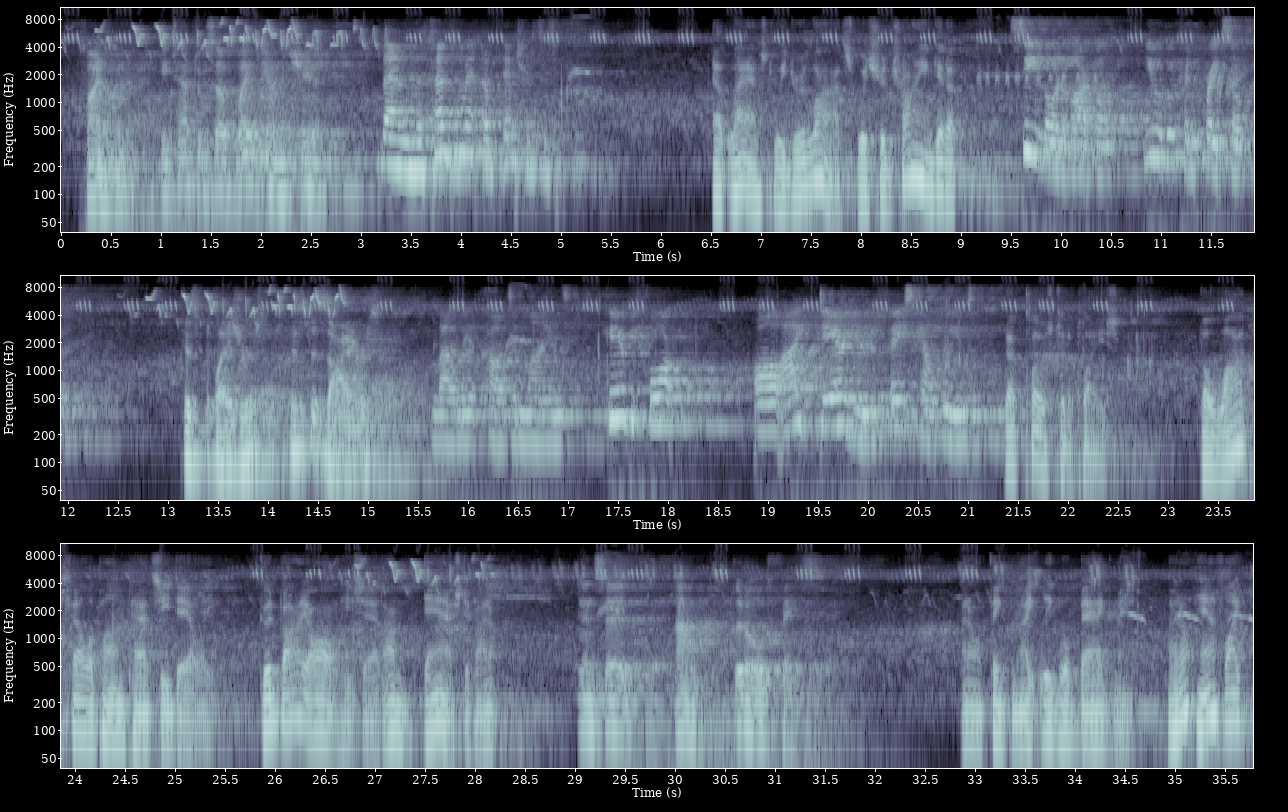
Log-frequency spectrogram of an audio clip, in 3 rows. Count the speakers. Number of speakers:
5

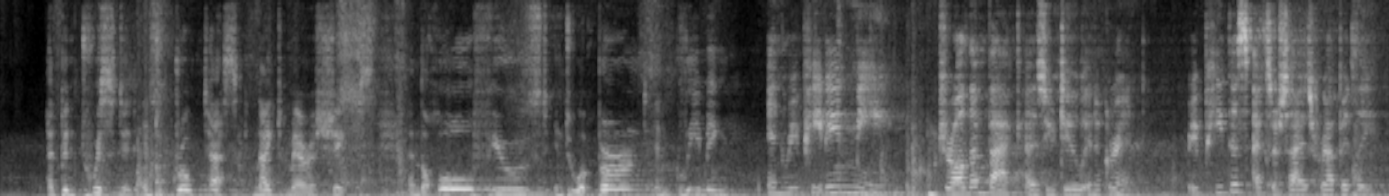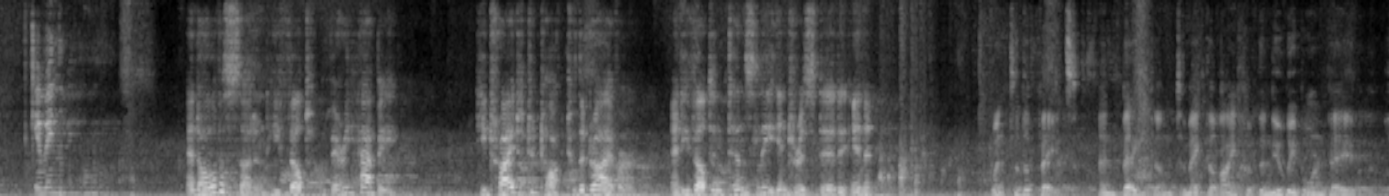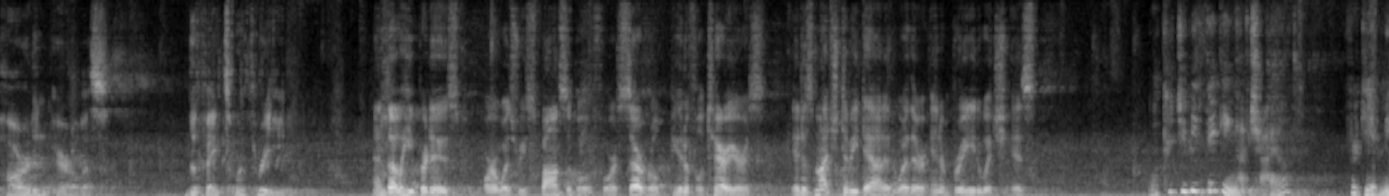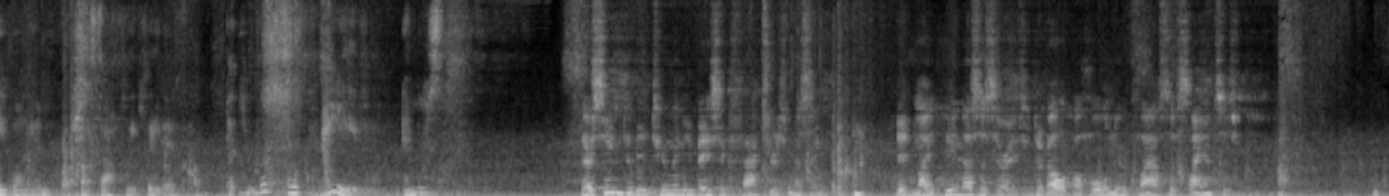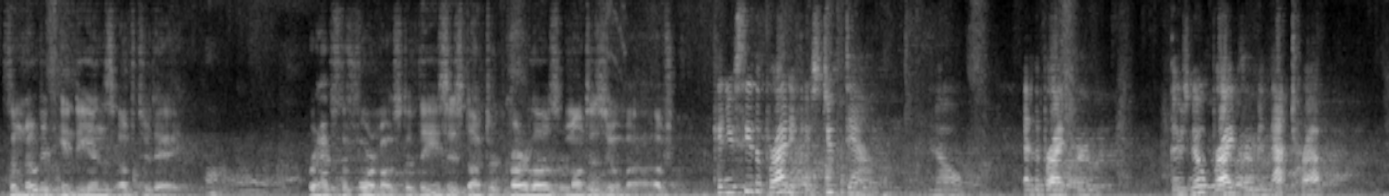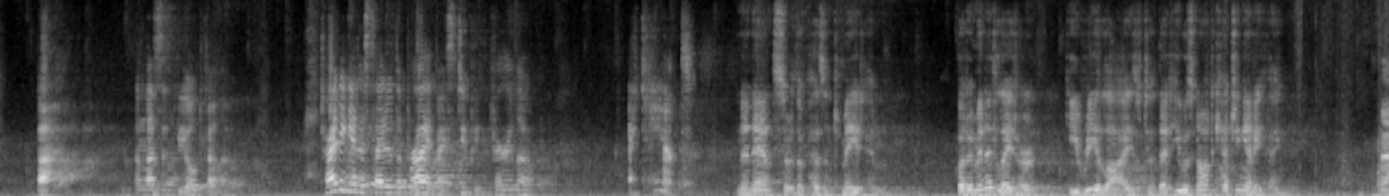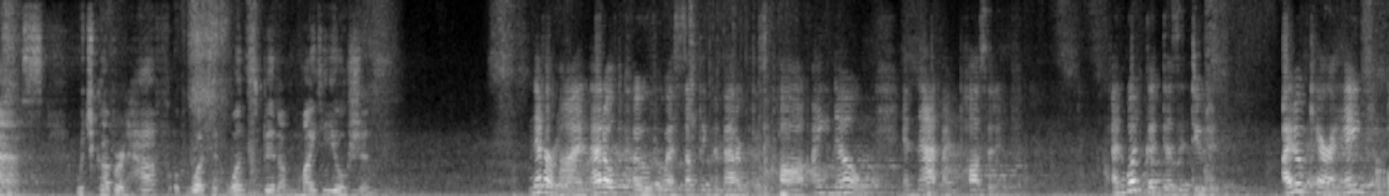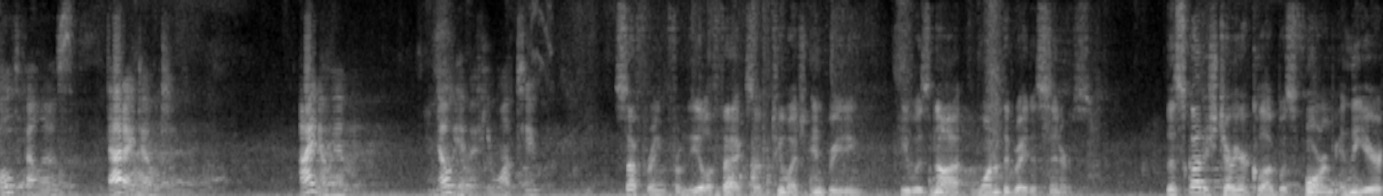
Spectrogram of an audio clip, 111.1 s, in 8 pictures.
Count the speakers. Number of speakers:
9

